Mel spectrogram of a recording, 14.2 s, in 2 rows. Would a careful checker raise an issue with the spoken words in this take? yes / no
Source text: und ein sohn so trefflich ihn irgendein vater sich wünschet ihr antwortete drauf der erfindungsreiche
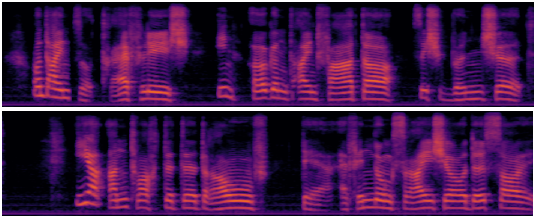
yes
